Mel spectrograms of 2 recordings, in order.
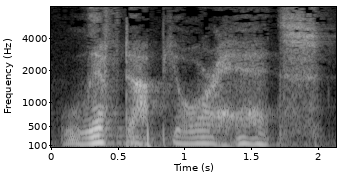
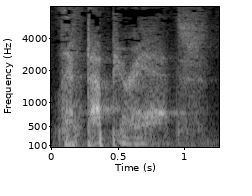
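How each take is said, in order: First: Very slow, drawn-out solemn call; slow solemn command. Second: Soft whispered repeat of the command; whispered echo. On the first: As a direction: stretch each word like a solemn summons. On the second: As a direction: breathe it out as an intimate whisper. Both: Shown as a demonstration. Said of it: "And notice it's given twice".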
